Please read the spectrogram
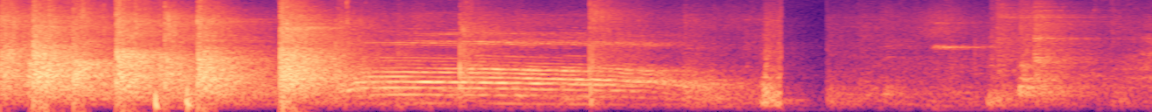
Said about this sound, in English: Clap your hands for Jesus and you may be seated.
